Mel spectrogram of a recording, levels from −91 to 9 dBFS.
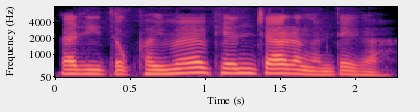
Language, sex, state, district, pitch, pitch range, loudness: Wancho, female, Arunachal Pradesh, Longding, 175 Hz, 155-195 Hz, -15 LUFS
